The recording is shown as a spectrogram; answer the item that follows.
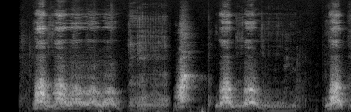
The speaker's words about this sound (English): What is this? It's a dog.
